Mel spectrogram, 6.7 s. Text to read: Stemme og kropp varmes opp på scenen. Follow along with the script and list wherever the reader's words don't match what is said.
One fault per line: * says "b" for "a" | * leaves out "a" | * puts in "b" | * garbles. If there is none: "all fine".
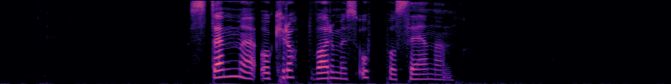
all fine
